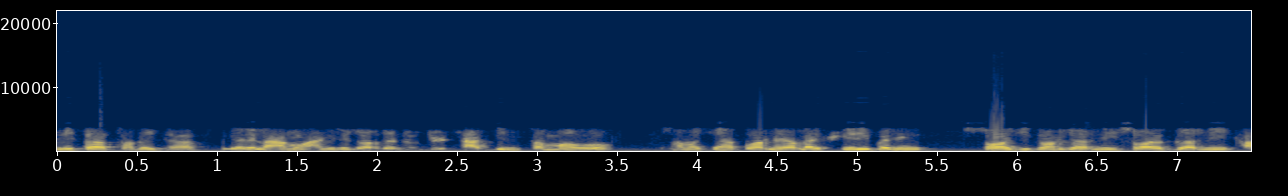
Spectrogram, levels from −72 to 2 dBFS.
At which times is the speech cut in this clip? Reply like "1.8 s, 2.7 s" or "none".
1.1 s, 3.8 s, 5.6 s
